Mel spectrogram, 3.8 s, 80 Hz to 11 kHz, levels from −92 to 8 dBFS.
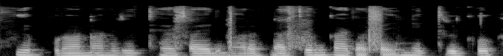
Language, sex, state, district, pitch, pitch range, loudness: Hindi, male, Bihar, Jahanabad, 130 Hz, 125-135 Hz, -19 LUFS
